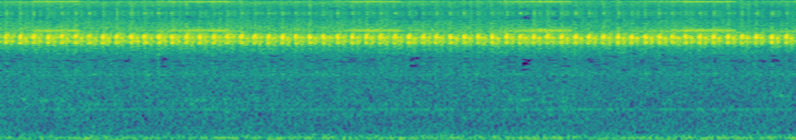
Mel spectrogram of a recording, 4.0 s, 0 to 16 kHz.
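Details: Cicada calling from a cherry tree in a front yard, evening of 5 August 2012 after a hot day: a continuous, even, piercing buzz at high pitch with a dull low hum underneath.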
